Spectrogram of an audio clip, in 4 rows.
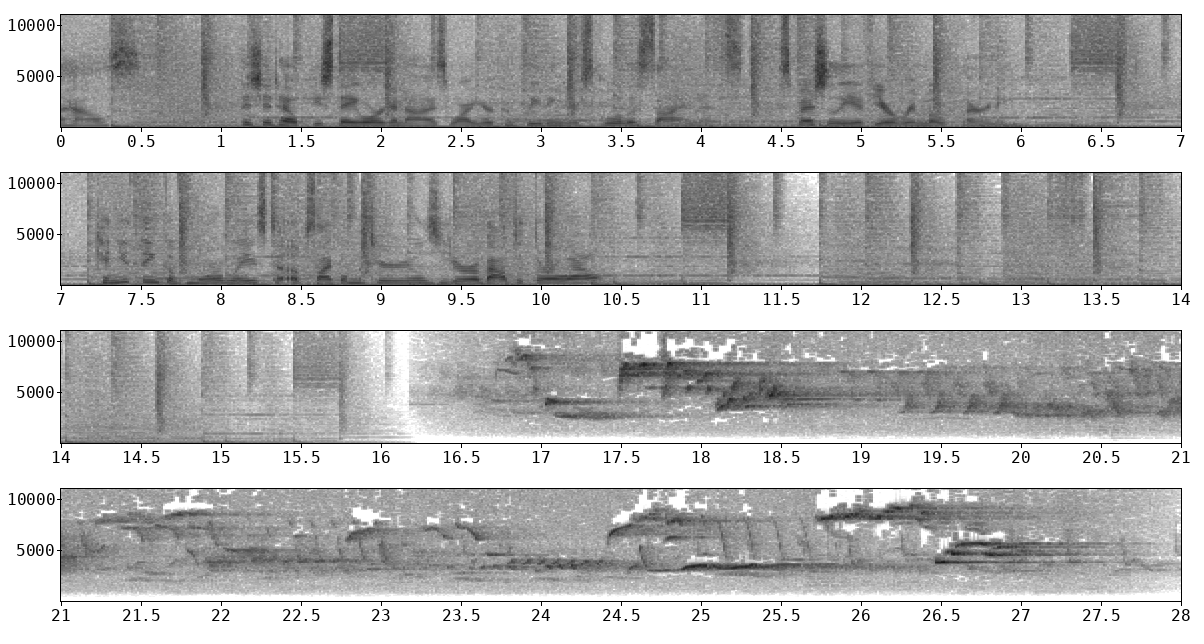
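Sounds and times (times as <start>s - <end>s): music track: 0.0s - 15.8s
small birds chirping: 16.5s - 28.0s.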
